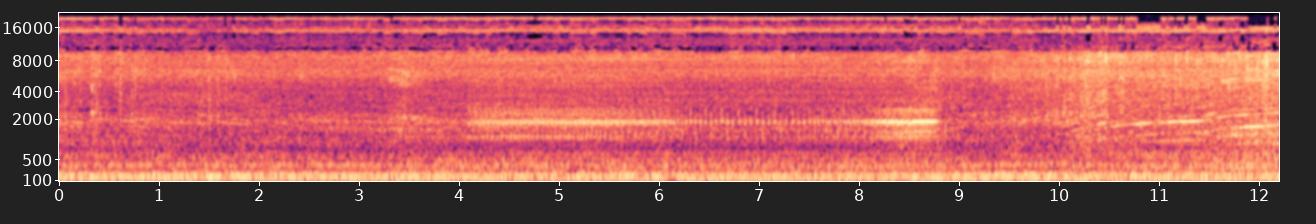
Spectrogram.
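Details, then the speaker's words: BMW F10 535i xDrive after full timing chain replacement, first start, coolant bleeding procedure: quiet even idle, faint steady high hum from about four to nine seconds as the electric coolant pump runs bleeding. "And then after 5 seconds, it'll start bleeding. And you can hear it."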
